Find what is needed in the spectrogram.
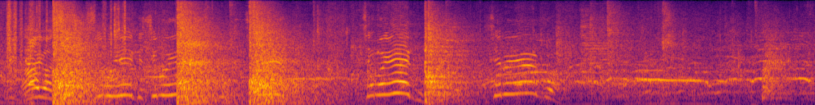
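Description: Men shouting and yelling in a street clash, cut by several sharp, loud bangs: about half a second in, two close together around two seconds in, and another a little after four seconds.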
